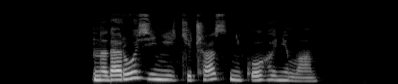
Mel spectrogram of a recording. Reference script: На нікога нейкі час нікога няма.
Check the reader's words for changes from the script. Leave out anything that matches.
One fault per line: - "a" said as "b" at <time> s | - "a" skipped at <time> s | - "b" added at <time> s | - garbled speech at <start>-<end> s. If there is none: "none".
- "нікога" said as "дарозе" at 1.1 s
